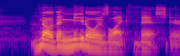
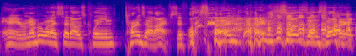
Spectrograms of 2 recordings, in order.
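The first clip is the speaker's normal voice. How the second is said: sheepish apology breaking into laughter, louder; laughing confession; 7 semitones higher, 9 dB louder than usual. Retold or imitated. Telling the girl he has syphilis, laughing apology. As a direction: apologize while cracking up.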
